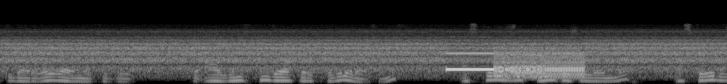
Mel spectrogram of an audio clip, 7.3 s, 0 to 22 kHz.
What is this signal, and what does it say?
POCSAG pager data (1200 baud), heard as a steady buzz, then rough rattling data, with radio hiss and speech in Turkish.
